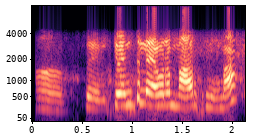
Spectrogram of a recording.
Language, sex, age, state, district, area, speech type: Tamil, female, 60+, Tamil Nadu, Krishnagiri, rural, conversation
